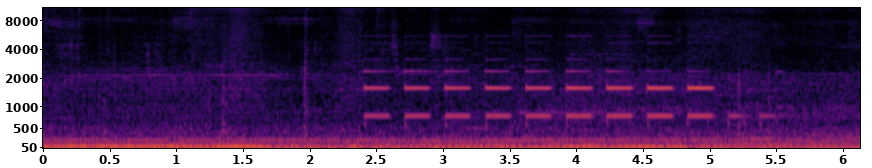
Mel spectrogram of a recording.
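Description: Cabin warning chime beeping about three times a second for roughly three seconds, starting a couple of seconds in, the sign of a door left open. A low steady rumble from the idling diesel engine lies underneath.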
